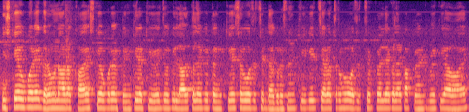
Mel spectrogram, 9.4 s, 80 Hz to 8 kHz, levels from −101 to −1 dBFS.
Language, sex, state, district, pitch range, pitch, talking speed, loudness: Hindi, male, Haryana, Rohtak, 150-155 Hz, 150 Hz, 250 wpm, -16 LUFS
